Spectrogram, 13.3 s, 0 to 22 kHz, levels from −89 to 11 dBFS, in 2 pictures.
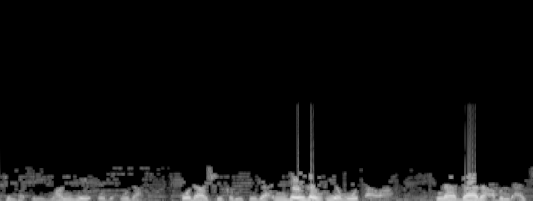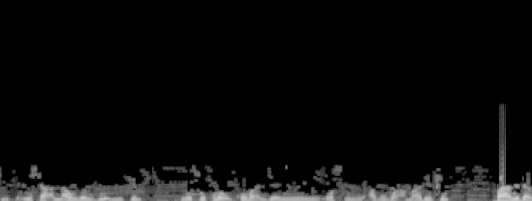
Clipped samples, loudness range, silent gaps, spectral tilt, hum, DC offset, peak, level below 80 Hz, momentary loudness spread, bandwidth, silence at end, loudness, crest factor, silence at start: under 0.1%; 10 LU; none; -9.5 dB/octave; none; under 0.1%; 0 dBFS; -52 dBFS; 18 LU; 5.6 kHz; 0 s; -15 LUFS; 16 dB; 0.05 s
